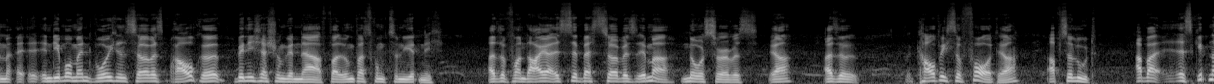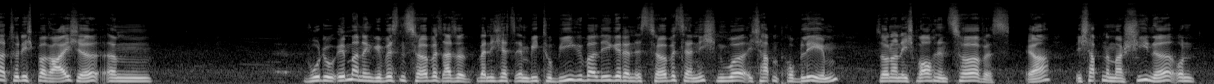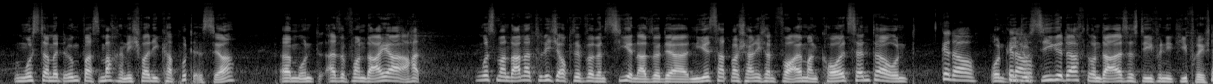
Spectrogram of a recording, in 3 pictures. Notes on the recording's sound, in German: OMR 2023. Live vom SAP Stand in Halle 4.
